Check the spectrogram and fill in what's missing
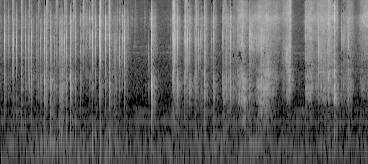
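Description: Long painted nails and fingertips of both hands tap fast on a flat, solid wooden or laminate floor. A rapid run of sharp, bright clicks with almost no low end gives way to rougher, scratchy bursts of tapping. The clicks are dry, with no ring after each hit.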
